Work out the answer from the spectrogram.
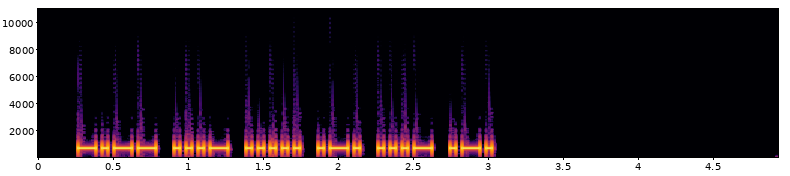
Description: Morse code, heard as a keyed tone, about 29 wpm, 700 Hz. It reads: YV5RVR
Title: DXCC-100 Call Signs - 6 Characters - 30wpm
